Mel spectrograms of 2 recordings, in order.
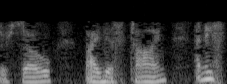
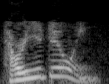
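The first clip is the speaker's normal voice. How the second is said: put-on quick, higher New York accent greeting; imitating a New Yorker's accent, a touch higher; 6 semitones higher, 4 dB louder than usual. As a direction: toss off a breezy New York hello. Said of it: "with a Nor-, New York accent".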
